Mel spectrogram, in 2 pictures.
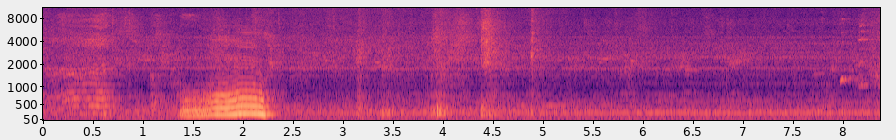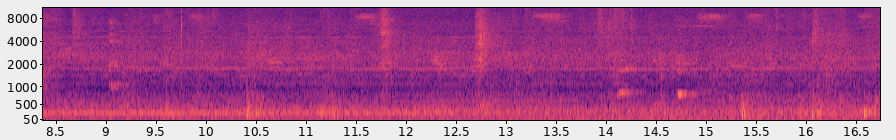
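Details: Beagle puppies from the Camo and Buddy litter, recorded 18 April 2020 indoors around female 5964: one loud, wavering whine with a rising and falling pitch near the start, then quiet room tone with soft clicks and scattered faint noises.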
